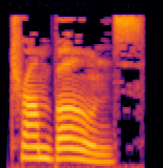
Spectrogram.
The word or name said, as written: trombone's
